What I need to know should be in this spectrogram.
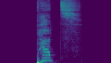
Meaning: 1. plural of Putt 2. genitive singular of Putt
- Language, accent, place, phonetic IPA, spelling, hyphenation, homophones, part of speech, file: German, Germany, Berlin, [pʊts], Putts, Putts, Putz, noun, De-Putts.ogg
